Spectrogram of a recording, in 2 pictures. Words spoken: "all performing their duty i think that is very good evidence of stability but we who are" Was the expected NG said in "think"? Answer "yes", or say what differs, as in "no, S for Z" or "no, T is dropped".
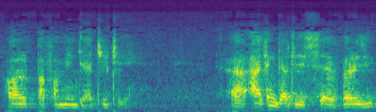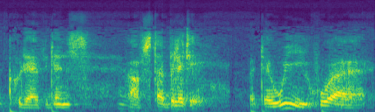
yes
